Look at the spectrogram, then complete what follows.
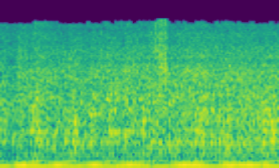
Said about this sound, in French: c'est dans un camion militaire de l'époque soviétique que l'on se ferait un chemin sur des routes défoncées.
